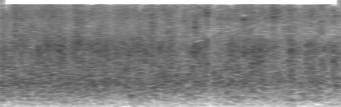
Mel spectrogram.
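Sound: audience clapping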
